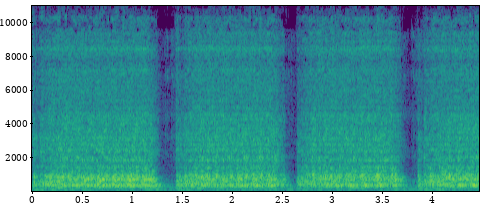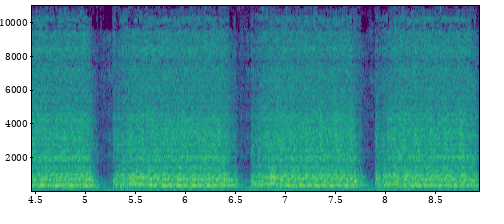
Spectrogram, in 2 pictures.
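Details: Diamond hole saw drilling the glass of a 60 breeder aquarium: even drill whir in bursts about every second, cut briefly as pressure is lifted and drill power varied rather than brute force; normal smooth, controlled cut.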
